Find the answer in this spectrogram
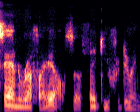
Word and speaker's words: San Rafael: And by the way, you said San Rafael earlier when we were off camera, and I really appreciate you doing the proper pronunciation. Here in the Bay Area, we call it San Rafael. Just, I don't know if because we're lazy or whatever like that, but it really is San Rafael.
